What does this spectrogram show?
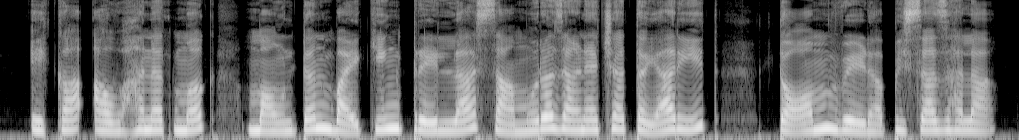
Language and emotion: Marathi, fearful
